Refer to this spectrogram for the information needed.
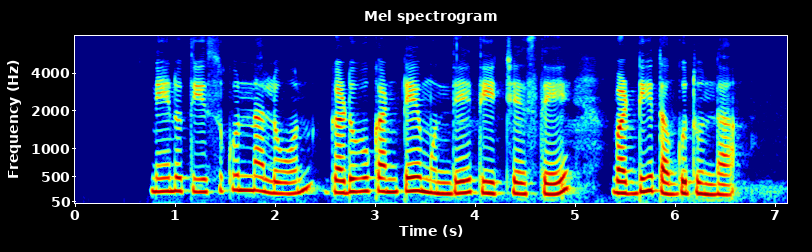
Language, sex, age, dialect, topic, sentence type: Telugu, female, 41-45, Utterandhra, banking, question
